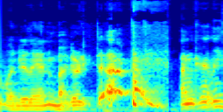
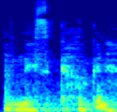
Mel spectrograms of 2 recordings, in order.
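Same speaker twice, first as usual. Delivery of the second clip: whispered; 5 semitones lower, 9 dB quieter than usual. Acted. Naming coconut milk playfully.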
